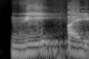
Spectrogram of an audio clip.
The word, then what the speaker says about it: vi: क्या होता है, इसको हम प्रोनाउंस क्या करते हैं, वी आई एडिटर।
